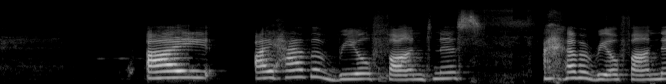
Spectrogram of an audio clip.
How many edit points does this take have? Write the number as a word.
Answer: one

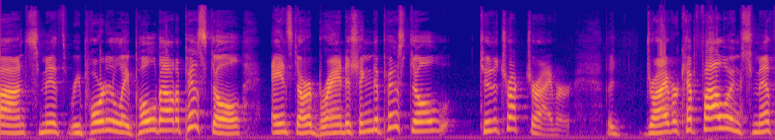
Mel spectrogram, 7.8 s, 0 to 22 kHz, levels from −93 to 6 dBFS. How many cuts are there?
zero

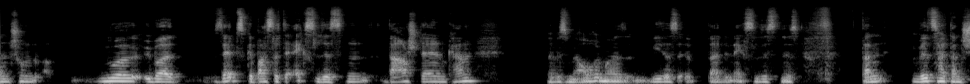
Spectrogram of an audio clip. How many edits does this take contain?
zero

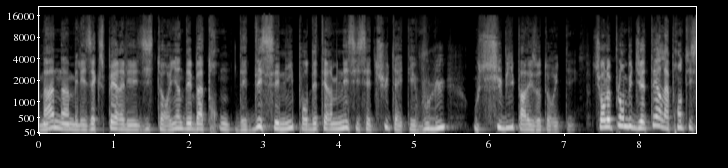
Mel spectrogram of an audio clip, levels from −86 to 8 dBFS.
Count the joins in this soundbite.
zero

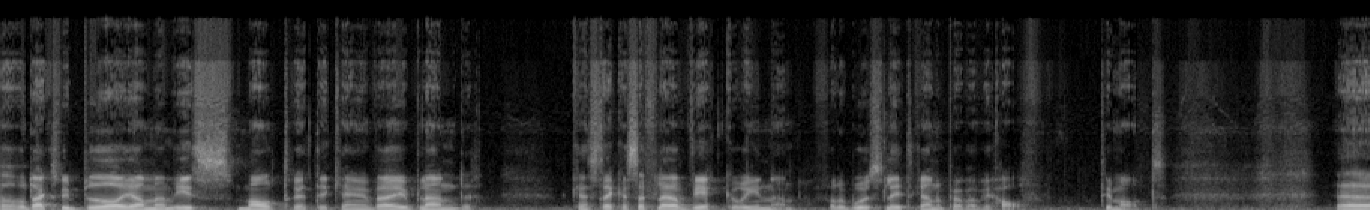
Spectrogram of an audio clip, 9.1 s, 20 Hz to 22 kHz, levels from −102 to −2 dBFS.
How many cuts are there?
zero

